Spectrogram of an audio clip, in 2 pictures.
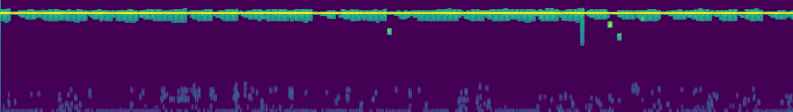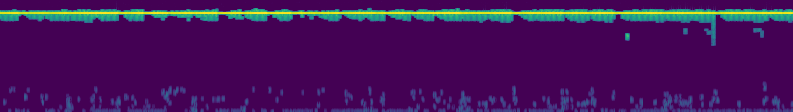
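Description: Electric guitars play a loud rock tune through amplifiers.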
